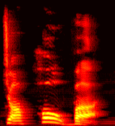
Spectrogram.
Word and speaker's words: Jehovah: That word Lord goes back to the Old Testament of the personal name of God, which is YHWH, the two ways to pronounce it. If you've heard the name Yahweh, or if you've heard the name Jehovah, that the name of Jesus that will confess that Jesus is Yahweh.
